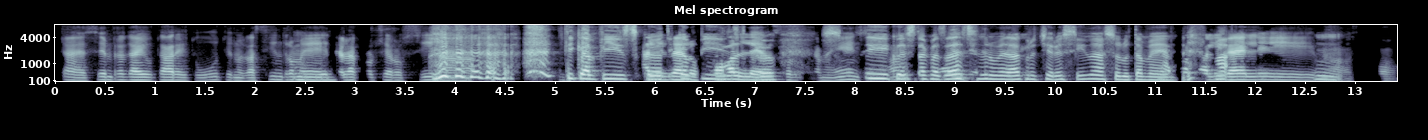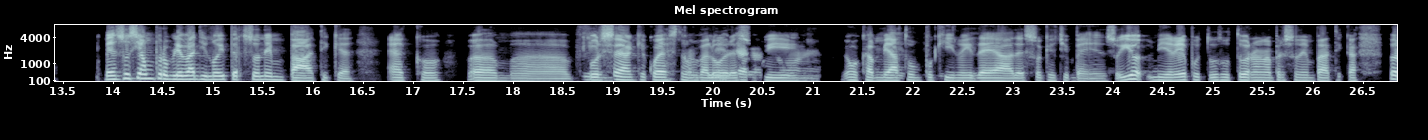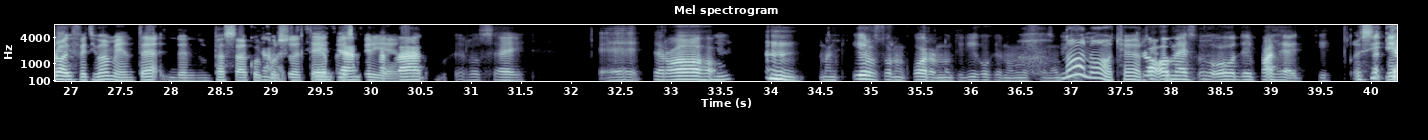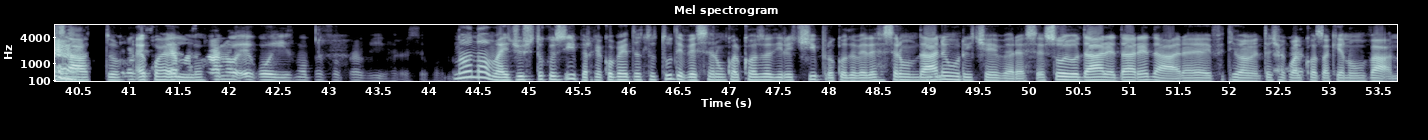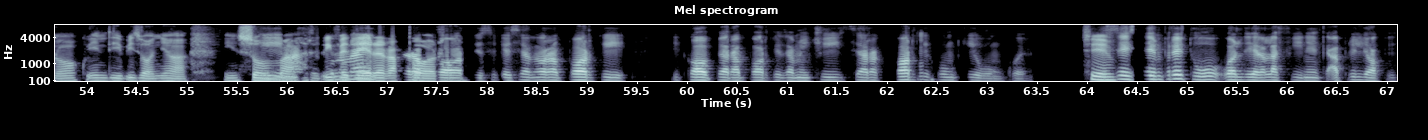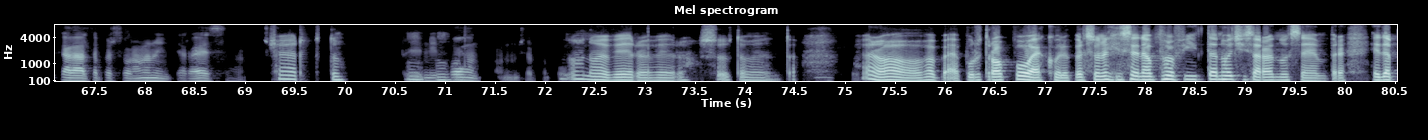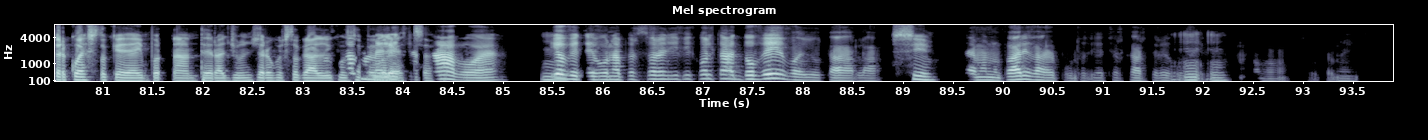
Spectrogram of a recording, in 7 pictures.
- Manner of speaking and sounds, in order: "Cioè" said as "ceh"; chuckle; tapping; other background noise; distorted speech; "proprio" said as "popo"; unintelligible speech; unintelligible speech; throat clearing; throat clearing; "dare" said as "dane"; mechanical hum; static; "assolutamente" said as "solutamente"; "Però" said as "erò"; unintelligible speech; stressed: "dovevo"; "assolutamen" said as "sutamen"
- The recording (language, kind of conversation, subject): Italian, unstructured, Ti è mai capitato di cambiare idea su un valore importante?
